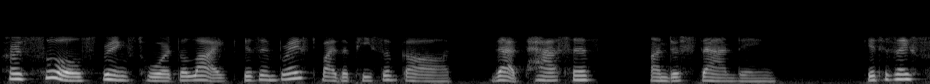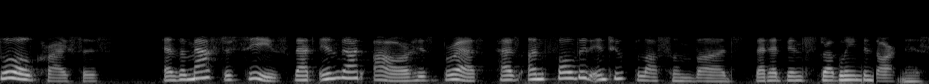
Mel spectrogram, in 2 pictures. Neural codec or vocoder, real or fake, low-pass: none; real; 3.6 kHz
